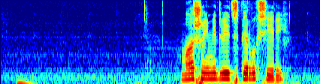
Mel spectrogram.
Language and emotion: Russian, neutral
